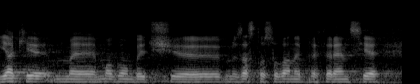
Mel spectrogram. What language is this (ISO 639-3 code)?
pol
